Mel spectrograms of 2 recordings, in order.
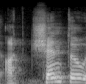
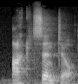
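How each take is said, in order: First: Accento said "ak-CHEN-to"; ak-CHEN-to, ch as in "cheese". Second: Accento said "ak-TSEN-to"; ak-TSEN-to, ts as in "cats". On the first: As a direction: say accento with ch starting the stressed syllable. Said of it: "with a foreign cho". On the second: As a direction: stress the second syllable of accento, "sent" with a ts. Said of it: "I sent the accent to the second syllable". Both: Shown as a demonstration.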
